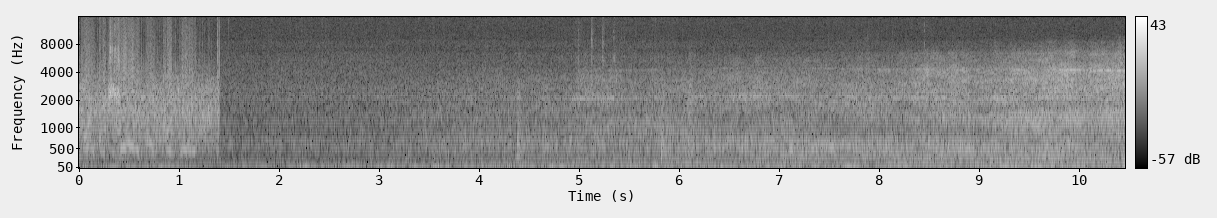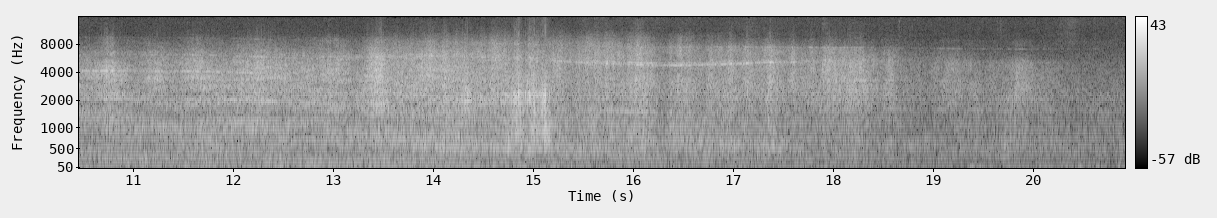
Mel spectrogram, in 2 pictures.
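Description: An airliner's jet engines roar at Los Angeles airport as a plane prepares for takeoff on runway 24 left, a broad, loud, sustained rumble that swells and eases over about twenty seconds, with radio voices underneath.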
